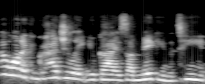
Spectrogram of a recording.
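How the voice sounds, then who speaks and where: A woman speaks fairly quickly in a raspy put-on character voice pitched fairly high. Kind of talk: read-aloud narration.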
